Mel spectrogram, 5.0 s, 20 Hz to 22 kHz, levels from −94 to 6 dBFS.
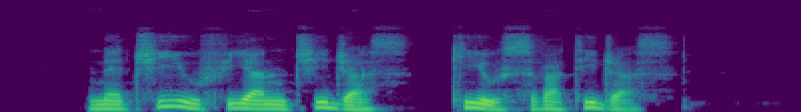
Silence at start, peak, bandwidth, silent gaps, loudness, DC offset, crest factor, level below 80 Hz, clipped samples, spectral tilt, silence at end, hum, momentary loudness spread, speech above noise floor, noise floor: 0.55 s; -4 dBFS; 7.6 kHz; none; -22 LUFS; under 0.1%; 18 dB; -58 dBFS; under 0.1%; -8.5 dB/octave; 1 s; none; 11 LU; 68 dB; -89 dBFS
